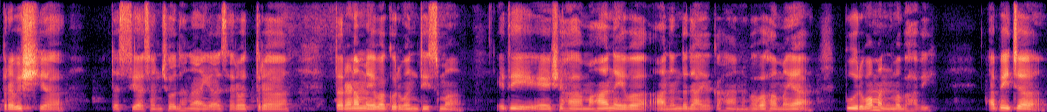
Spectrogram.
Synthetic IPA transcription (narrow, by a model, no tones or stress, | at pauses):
pɾɐʋiʂjɐ | t̪ɐsjɐsɐnʃoːd̪ʱɐnaːjɐsɐɾʋɐt̪ɾɐ | t̪ɐɾɐɳɐmeːʋɐkuɾʋɐnt̪ismɐ̰ | it̪ieːʃɐɦɐ̆mɐɦaːneːʋɐa̰ːnɐnd̪ɐd̪aːjɐkɐɦɐɐnubʱɐʋɐɦɐ̆mɐja̰ː | puːɾʋɐmɐnʋɐbʱaːʋi | ɐ̰pit͡ʃɐ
